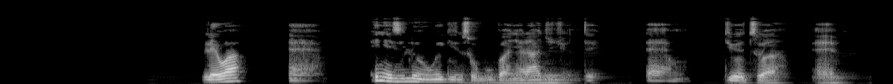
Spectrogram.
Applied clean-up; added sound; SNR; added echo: neural mask model DeepFilterNet 3.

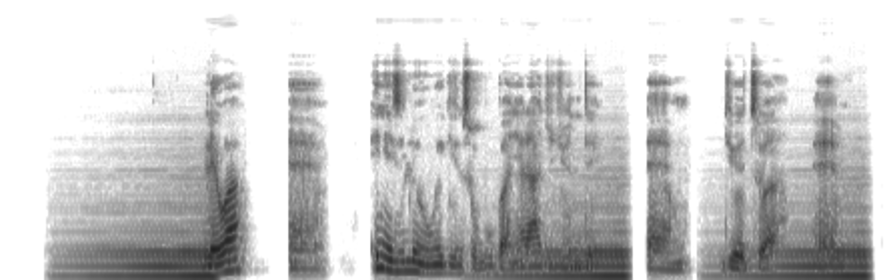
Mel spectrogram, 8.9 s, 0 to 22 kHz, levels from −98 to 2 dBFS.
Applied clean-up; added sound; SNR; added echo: none; Bowed string instrument; 0 dB; none.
